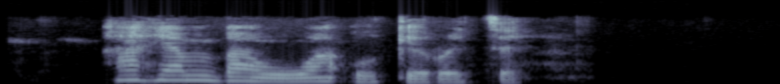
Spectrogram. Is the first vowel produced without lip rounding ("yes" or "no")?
yes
